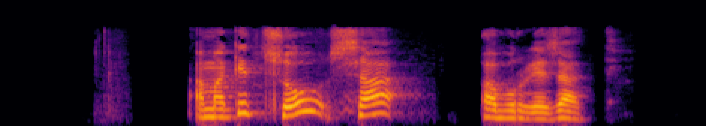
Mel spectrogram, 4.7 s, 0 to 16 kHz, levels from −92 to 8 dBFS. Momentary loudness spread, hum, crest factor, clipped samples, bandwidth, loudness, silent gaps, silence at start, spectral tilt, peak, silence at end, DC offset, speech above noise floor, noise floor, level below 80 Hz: 7 LU; none; 16 dB; under 0.1%; 7.8 kHz; -16 LUFS; none; 1.3 s; -4.5 dB/octave; -2 dBFS; 0.85 s; under 0.1%; over 75 dB; under -90 dBFS; -62 dBFS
